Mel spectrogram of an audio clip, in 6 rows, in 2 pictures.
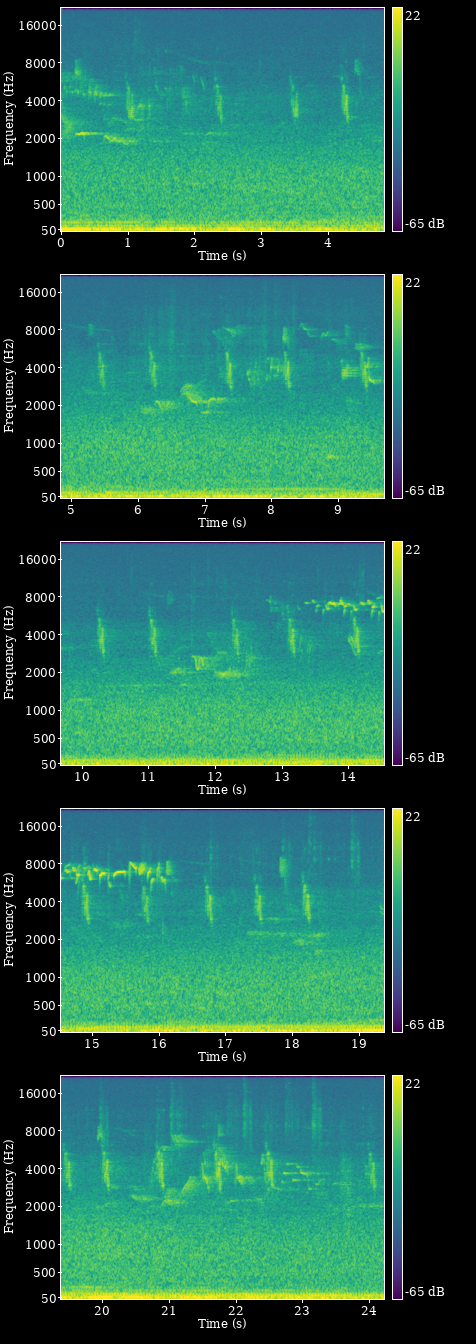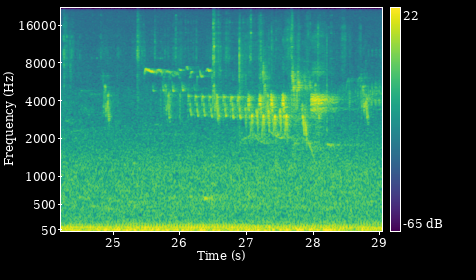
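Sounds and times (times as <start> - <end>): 
low rumble of traffic: 0.0 - 29.0
birds chirping and twittering: 19.4 - 29.0.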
